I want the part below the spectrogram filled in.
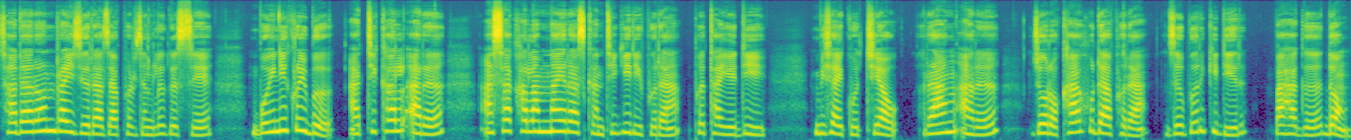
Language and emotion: Bodo, neutral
